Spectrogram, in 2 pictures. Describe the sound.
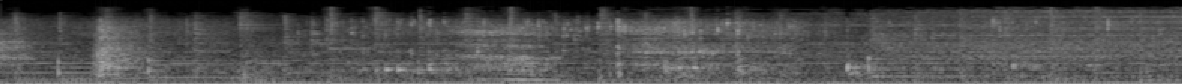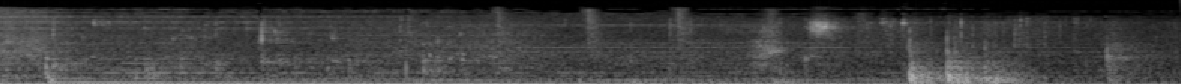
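Water pours steadily into a glass for several seconds, a continuous trickle with a faint shifting tone, with muffled background noise and some indistinct voices.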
